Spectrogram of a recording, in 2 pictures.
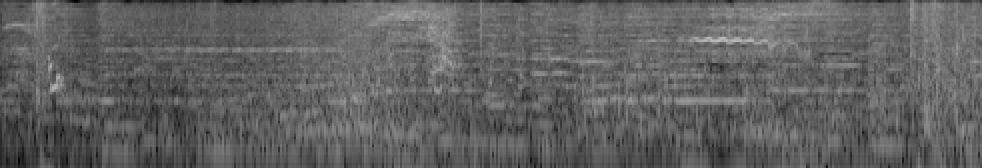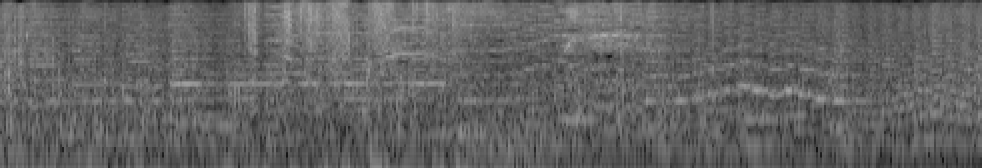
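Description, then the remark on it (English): A horse whinnies amid a busy, loud scene, with hoofbeats and commotion throughout; voices are mixed in under the animal sounds. “You're stealing my horse!”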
